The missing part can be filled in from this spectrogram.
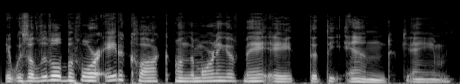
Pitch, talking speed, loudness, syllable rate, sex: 145 Hz, 220 wpm, -17 LUFS, 5.2 syllables/s, male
